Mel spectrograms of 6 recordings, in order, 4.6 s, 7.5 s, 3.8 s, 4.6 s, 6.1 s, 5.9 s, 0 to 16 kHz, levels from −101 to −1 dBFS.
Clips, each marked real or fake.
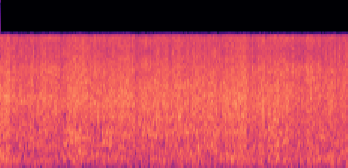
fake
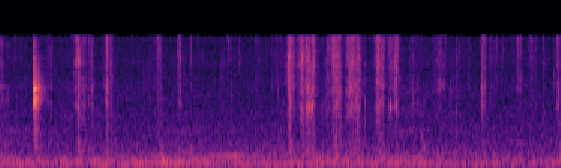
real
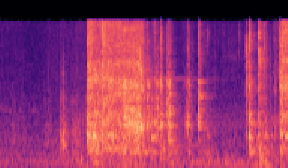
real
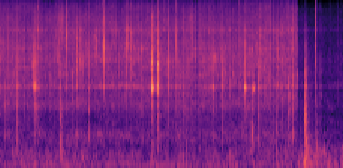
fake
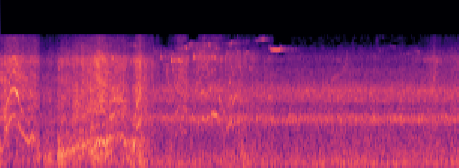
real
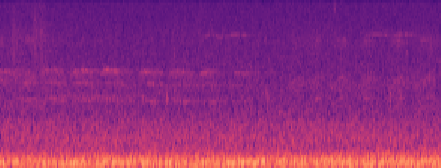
fake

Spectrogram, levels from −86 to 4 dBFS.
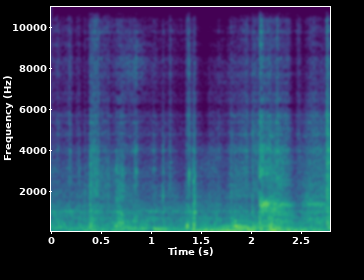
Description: fake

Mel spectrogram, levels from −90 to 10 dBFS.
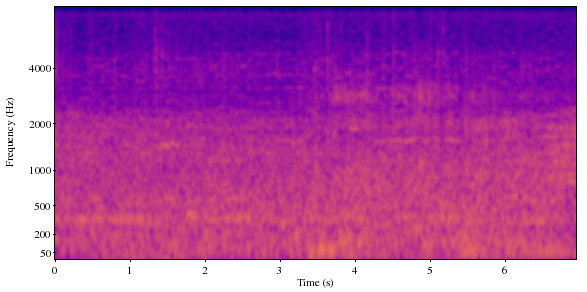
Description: real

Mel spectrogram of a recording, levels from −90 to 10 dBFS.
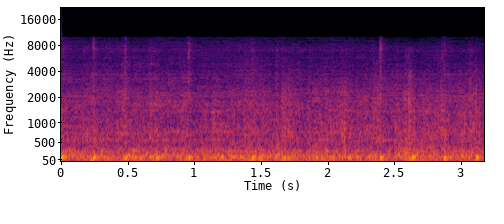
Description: fake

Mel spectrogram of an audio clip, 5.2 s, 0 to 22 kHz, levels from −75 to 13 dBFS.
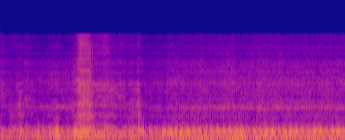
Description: fake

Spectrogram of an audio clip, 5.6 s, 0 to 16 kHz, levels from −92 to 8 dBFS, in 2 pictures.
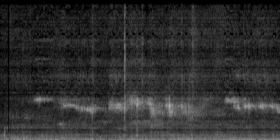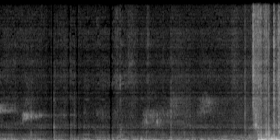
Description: fake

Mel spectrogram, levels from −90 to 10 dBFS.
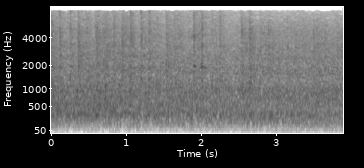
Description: real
